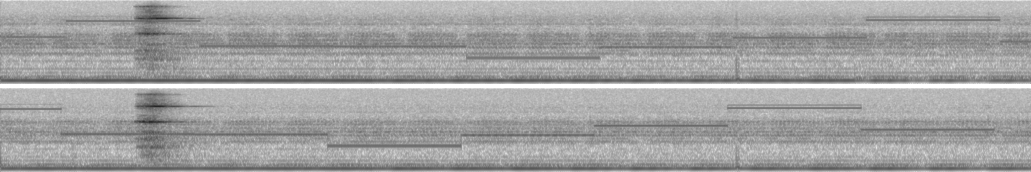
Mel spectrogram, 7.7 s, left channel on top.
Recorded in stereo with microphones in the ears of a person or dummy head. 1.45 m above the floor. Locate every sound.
1.0 s cutlery clinking: 65° left (ahead or behind), 1.7 m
